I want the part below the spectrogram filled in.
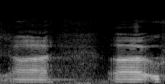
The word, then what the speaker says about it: Uyghurs: is it Uyghurs? Is that how it's pronounced? Uyghurs.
